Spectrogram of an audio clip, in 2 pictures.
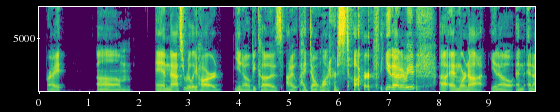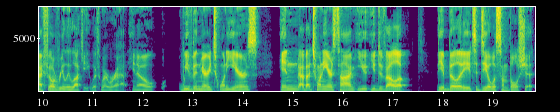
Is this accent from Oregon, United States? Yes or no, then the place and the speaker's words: yes; Oregon, United States; I'm from Oregon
